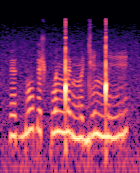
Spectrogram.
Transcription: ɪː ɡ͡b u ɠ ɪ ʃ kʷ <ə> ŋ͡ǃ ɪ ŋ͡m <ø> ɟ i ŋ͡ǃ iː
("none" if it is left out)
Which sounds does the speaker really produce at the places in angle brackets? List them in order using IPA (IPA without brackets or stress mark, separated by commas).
ə, ø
